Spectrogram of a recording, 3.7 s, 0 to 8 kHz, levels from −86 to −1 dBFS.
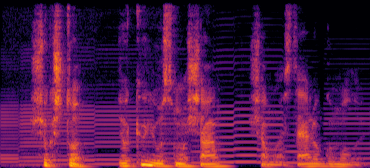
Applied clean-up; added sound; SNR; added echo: none; Wind instrument, woodwind instrument; 16 dB; none.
